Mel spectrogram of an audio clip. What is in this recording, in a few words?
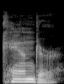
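"candor", British English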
